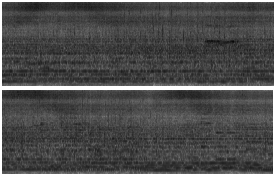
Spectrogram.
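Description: Live progressive rock band playing a slow instrumental passage of held chords. The chord changes about three seconds in and again about eight seconds in.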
